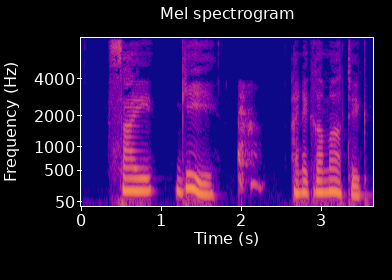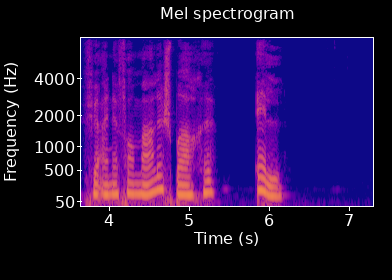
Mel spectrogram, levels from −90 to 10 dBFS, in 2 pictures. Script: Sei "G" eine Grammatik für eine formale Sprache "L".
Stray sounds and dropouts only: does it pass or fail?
fail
